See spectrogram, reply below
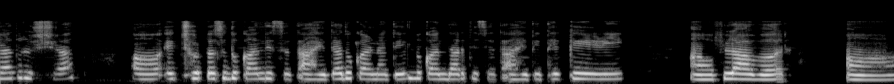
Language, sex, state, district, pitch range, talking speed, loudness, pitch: Marathi, female, Maharashtra, Pune, 235-265 Hz, 125 wpm, -18 LUFS, 245 Hz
